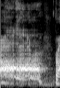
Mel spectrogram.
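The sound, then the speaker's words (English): A person voices a loud, throaty roaring growl that trails off, pauses briefly, then starts again, imitating a turtle's gurgling roar, with no other talk. “Yeah, you would roar gurgle.”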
